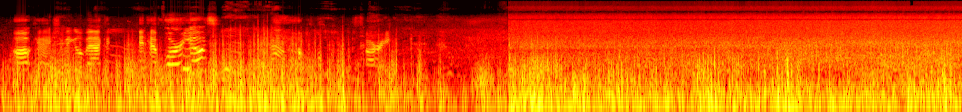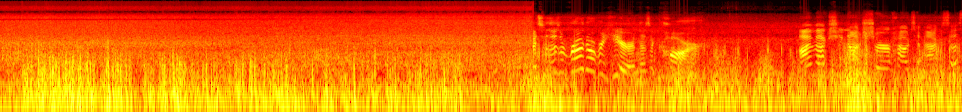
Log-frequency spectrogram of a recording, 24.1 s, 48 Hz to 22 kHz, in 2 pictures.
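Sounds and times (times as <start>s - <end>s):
wind buffeting microphone: 0.0s - 24.0s
water pouring over spillway: 6.4s - 18.8s.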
